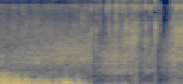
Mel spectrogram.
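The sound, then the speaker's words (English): A dry, withered corn leaf from a harvested cornfield crumpled by hand, a crisp crackling rustle with low crunching bursts early on, then thinner scattered crackles for about two seconds, no voices. “That's the sound of a crumpling leaf.”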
